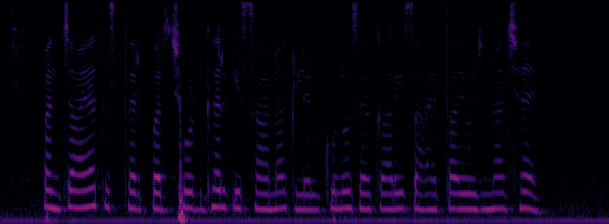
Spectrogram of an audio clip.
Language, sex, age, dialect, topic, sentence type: Maithili, female, 18-24, Angika, agriculture, question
